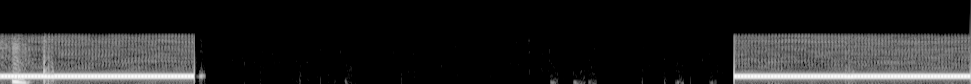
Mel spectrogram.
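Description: A steady telephone dialing tone on an outgoing call to an interview guest hums for about a second and a half, falls silent for several seconds, then starts again, clear with no voices.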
